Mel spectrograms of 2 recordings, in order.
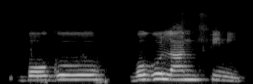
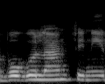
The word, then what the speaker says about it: Bogolan Fini: So in the case of mudcloth, this is, its other name for mudcloth is Bogolan Fini. It's spelled B-O-G-O, Bogo, Lan, L-A-N, Fini is F-I-N-I.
